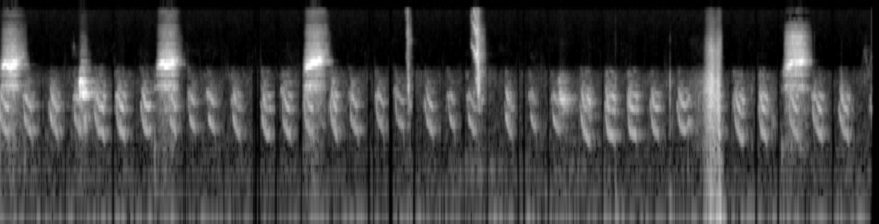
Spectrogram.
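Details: While feeding its chicks, a grey francolin gives steady, rapid clucks, short falling notes in a long even series, with several higher thin squeaks mixed in and a sharp rustle near the end.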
